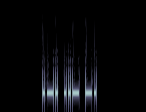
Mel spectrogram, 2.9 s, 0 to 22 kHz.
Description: Morse code, heard as a keyed tone, about 28 wpm, 700 Hz. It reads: RUN
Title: Top 300 Words 28wpm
